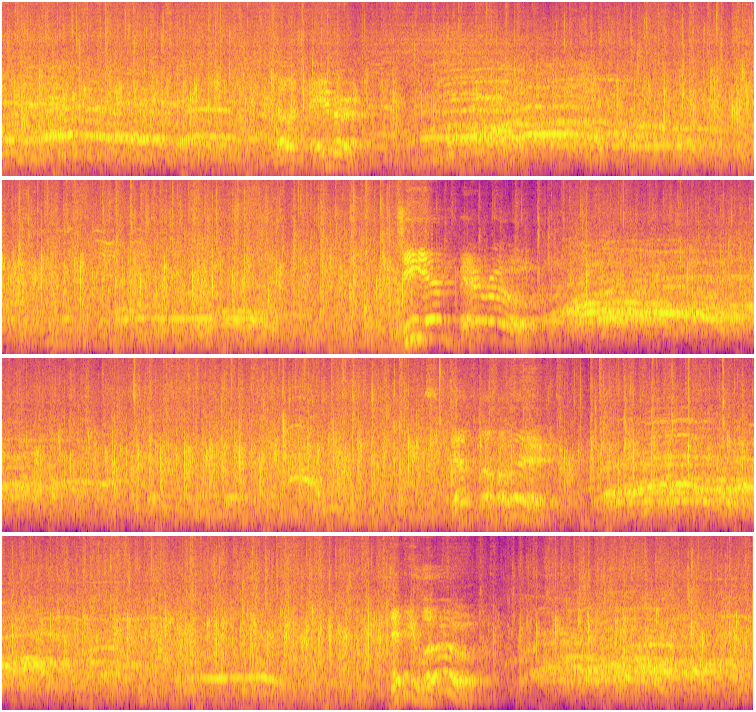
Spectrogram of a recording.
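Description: A large audience applauding steadily through the whole stretch.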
